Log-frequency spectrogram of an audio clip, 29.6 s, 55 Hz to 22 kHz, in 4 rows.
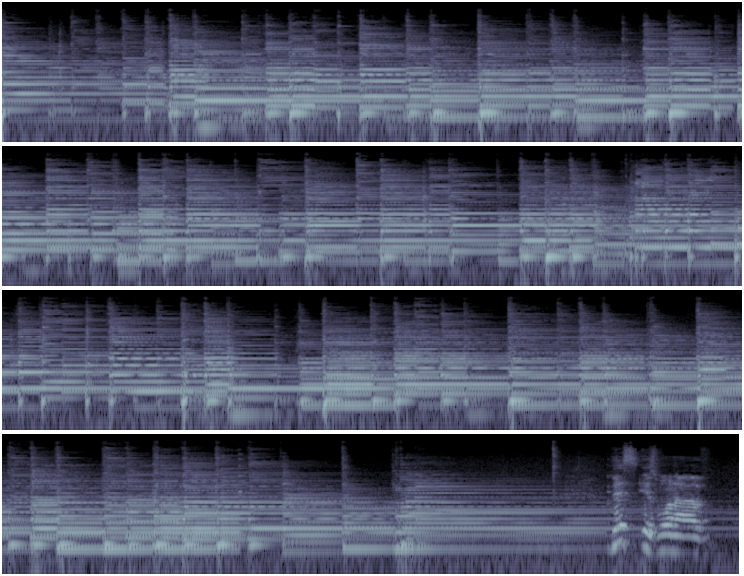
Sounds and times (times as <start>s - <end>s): Strum: 0.0s - 29.5s.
